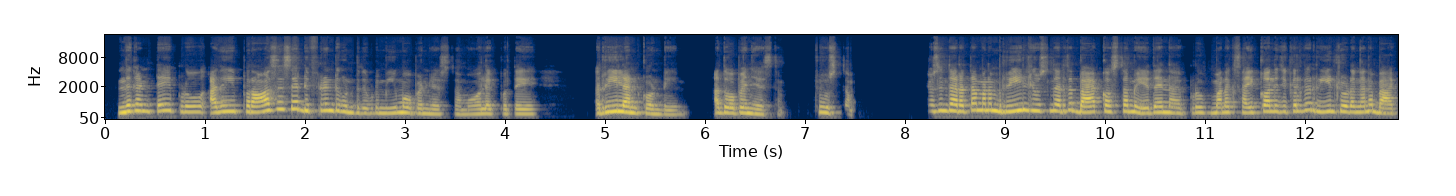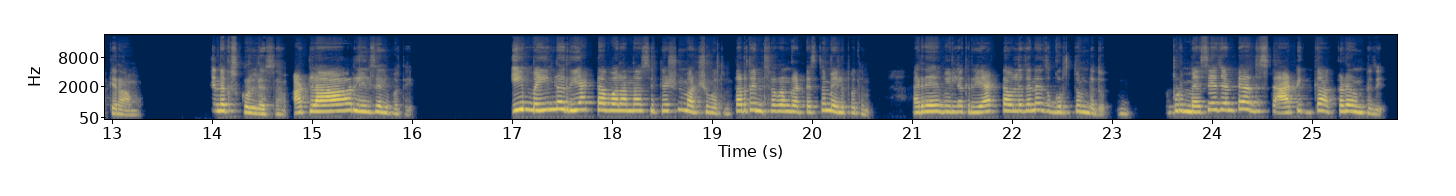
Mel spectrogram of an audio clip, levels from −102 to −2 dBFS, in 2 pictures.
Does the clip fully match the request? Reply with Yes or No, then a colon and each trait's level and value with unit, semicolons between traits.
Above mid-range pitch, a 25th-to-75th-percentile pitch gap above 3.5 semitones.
Yes: very high, 260 Hz; average, 4.7 semitones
